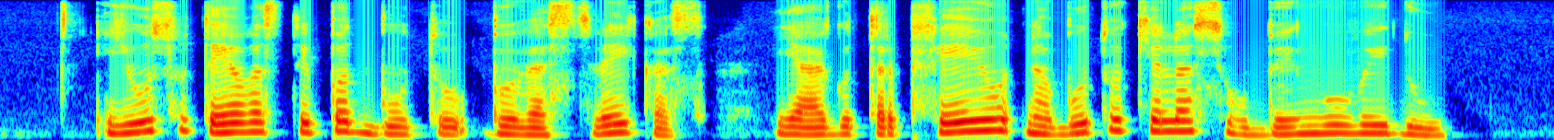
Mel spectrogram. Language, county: Lithuanian, Vilnius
